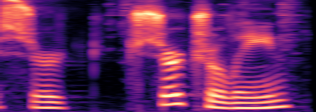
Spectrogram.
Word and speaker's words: sertraline: Does taking a SSRI like sertraline cause night sweats, specifically from the waist down?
